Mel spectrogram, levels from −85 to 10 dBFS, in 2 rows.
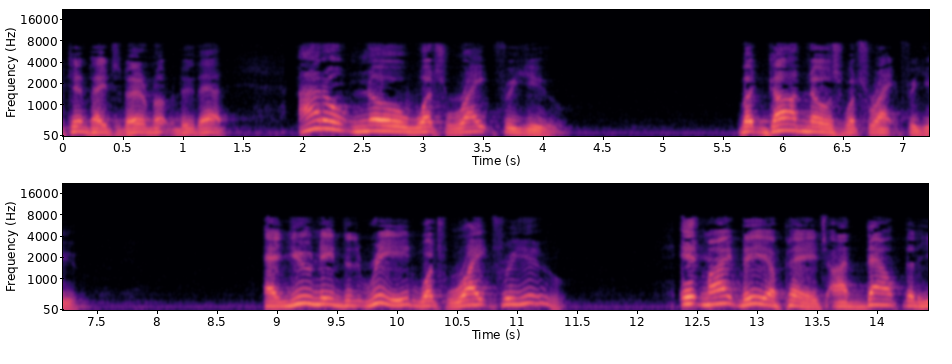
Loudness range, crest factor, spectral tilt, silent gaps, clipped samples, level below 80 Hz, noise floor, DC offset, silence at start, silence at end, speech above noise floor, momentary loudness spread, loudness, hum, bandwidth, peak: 3 LU; 16 dB; -8 dB/octave; none; under 0.1%; -52 dBFS; -61 dBFS; under 0.1%; 0 s; 0 s; 40 dB; 10 LU; -21 LUFS; 60 Hz at -50 dBFS; 8 kHz; -6 dBFS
